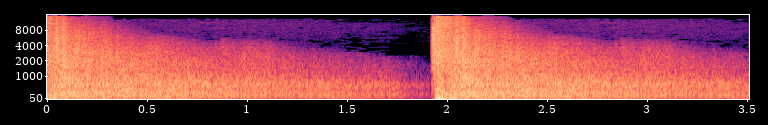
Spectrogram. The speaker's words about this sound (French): Il s'approche de l'esclavagiste en chef, Marie de Lille Martini, sort un pistolet et tire deux fois dans sa direction.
